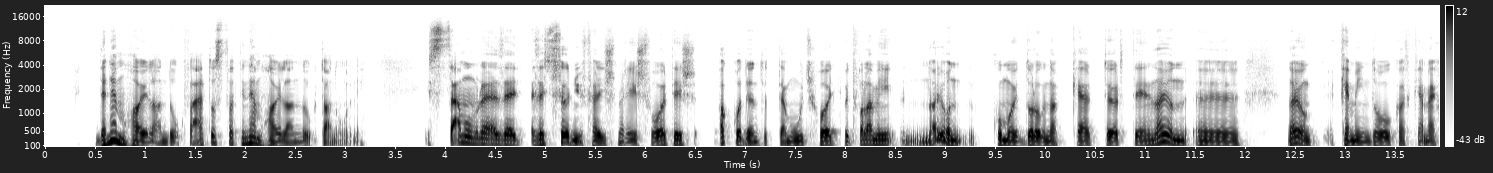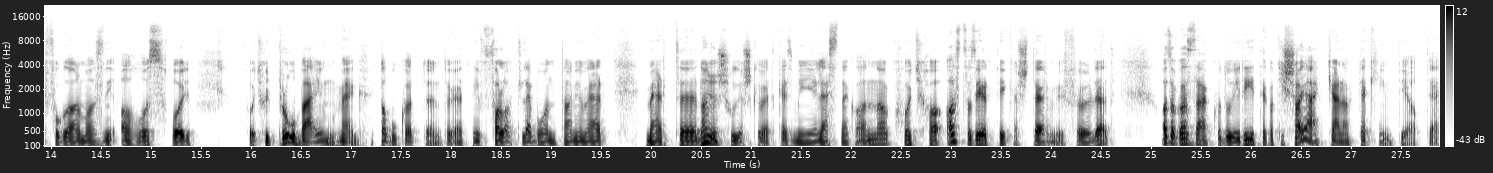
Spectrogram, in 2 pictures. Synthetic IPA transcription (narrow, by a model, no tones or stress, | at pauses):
d̪ɛnɛmɦɒjlɒnd̪o̰ːkʋa̰ːlt̪o̞st̪ɒt̪ninɛmɦɒjlɒnd̪oːkt̪ɒ̰nṵlnḭ | eːʃsa̰ːmo̞mrɒɛzɛɟɛzɛɟsørɲyːfɛliʃmɛɾeːʃʋo̞lt̪eːʃ | ɒkːord̪ø̞nt̪ø̞t̪ːɛmuːcho̞ɟho̞ɟʋɒlɒminʔɒ̰ɟo̞̰nko̞mo̞jd̪o̞lo̞ɡnɒkːɛlt̪ørt̪eːnːinɒɟo̞nøːnɒɟo̞ŋkɛmeːɲd̪o̞lɡo̞kɒt̪kɛlmɛkfo̞ɡɒlmɒzniʔɒɦo̞sho̞ɟ | ho̞̰cho̞cproːbaːjːuŋkmɛ̰ɡt̪ɒbukɒd̪̚d̪ø̰nt̪ø̰ɡɛ̰t̪nifɒlɒt̪lɛbo̞nt̪ɒnimɛrt̪mɛrt̪nɒɟo̞nʃuːjo̞ʃkø̞vɛ̰t̪kɛzmeːɲɛjlɛsnɛkɒ̰nːɒkho̞chɒʔɒst̪ɒzeːrt̪eːkɛʃt̪ɛrmø̰ːføld̪ɛ̰t̪ɒzɒɡɒzd̪aːlko̞d̪oːjiɾeːt̪ɛɡɒkiʃɒja̰ːcːaːnɒk̚t̪ɛkʰḭnt̪ḭɒ̰t̪ɛ̰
